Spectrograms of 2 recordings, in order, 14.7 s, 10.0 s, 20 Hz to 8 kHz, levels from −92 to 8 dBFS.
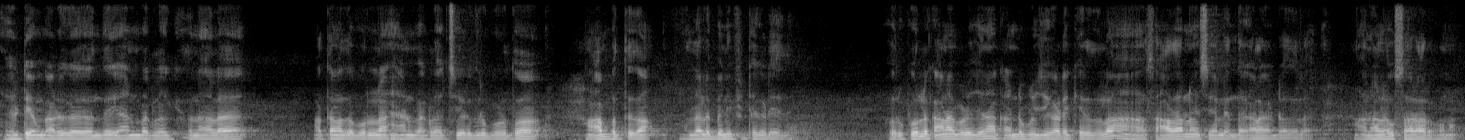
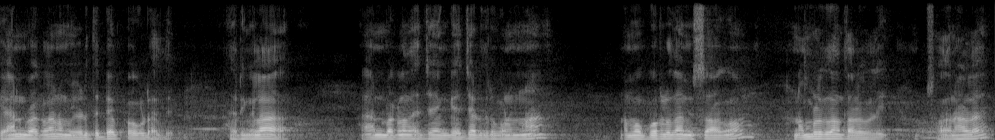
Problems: background sounds at intervals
